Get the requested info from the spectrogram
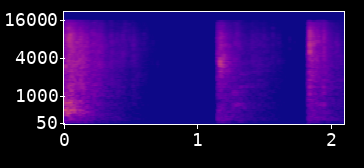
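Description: Two short, quiet rustles of a plastic zip-top bag being handled, about a second in and again near the end, as a sauced chicken wing is taken out of it.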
